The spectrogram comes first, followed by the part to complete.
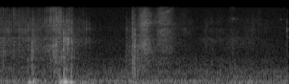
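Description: Thin samosa pastry sheets being peeled apart and laid down on a cloth-covered table: papery rustling and crackling, with a soft thump about half a second in.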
